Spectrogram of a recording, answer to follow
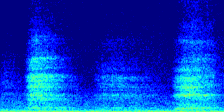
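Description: A person's breathing: two audible breaths, the first just after the start and the second near the end, over a steady low hum.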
